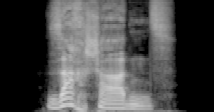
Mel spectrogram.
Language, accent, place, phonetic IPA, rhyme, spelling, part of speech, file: German, Germany, Berlin, [ˈzaxˌʃaːdn̩s], -axʃaːdn̩s, Sachschadens, noun, De-Sachschadens.ogg
- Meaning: genitive singular of Sachschaden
